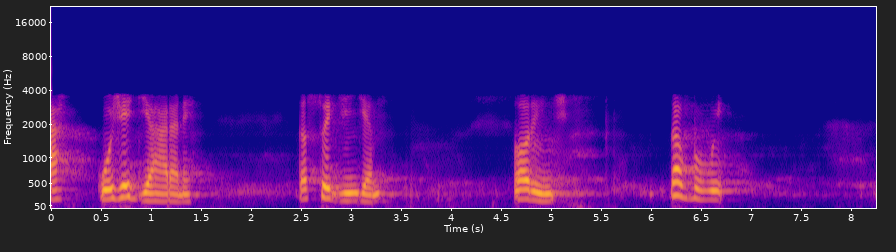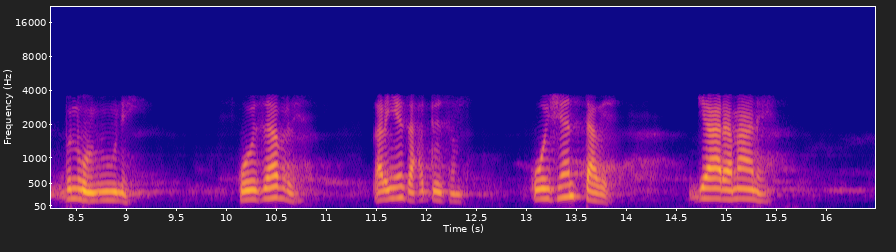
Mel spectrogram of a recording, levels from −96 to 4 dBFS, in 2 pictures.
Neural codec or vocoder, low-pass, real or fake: codec, 24 kHz, 1.2 kbps, DualCodec; 3.6 kHz; fake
